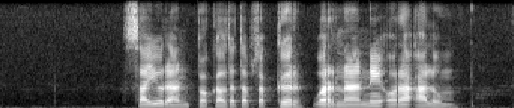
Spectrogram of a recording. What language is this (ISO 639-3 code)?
jav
